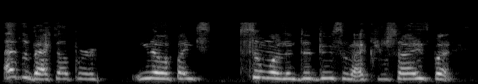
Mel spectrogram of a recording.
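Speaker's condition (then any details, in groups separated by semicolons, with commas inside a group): Cerebral palsy; therapist and parents decided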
